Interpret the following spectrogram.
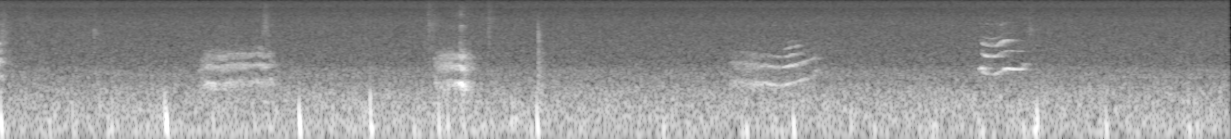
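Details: Maine Coon cat in heat coos four times over a longer stretch: short, wavering, tonal calls with a bending, rising inflection, widely spaced by silence, with faint low room noise throughout.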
